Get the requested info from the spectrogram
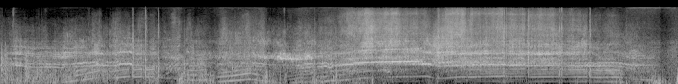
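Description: Drift car's engine revving hard. Its pitch swings up and down at first, then is held high as the rear tyres squeal through a long smoky slide, until the revs drop near the end.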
